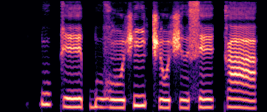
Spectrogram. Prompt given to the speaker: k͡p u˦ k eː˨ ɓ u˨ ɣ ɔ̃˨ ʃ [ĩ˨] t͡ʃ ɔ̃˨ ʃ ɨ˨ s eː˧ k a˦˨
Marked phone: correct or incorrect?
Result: incorrect: ĩ˦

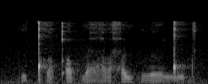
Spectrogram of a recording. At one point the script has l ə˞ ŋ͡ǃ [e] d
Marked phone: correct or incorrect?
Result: correct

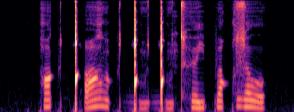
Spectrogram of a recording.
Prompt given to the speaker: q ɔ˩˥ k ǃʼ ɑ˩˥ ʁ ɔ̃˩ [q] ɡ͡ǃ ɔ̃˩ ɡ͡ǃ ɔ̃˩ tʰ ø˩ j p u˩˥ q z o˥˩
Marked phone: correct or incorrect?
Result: correct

